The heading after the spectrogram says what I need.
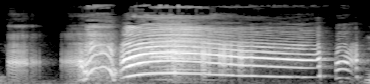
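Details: Young girl crying in a tantrum while splashing water everywhere: a loud, sustained wailing cry with short sobbing breaths before and after, and room sound in the background.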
